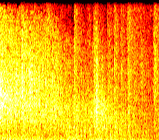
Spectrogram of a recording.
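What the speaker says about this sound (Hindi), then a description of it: "इसके बाद ये टैंक जलता रहा और फिर हुआ ऐसा धमाका" A burning tank struck by a Lancet drone erupts in a heavy, sustained explosion, a dense roaring boom filling the whole moment, loud and close without any talk.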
